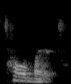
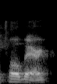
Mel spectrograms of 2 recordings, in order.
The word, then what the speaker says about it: Tolbert: As far as I know, it's Tolbert. Okay. All right. Some pronounce the T and some do not. So we'll say Tolbert.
